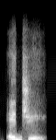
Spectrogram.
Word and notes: edgy: Indian

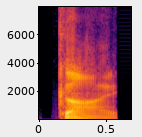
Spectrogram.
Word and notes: KY: British English

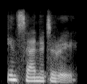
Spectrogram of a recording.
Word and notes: Insanitary: Indian

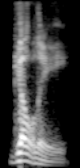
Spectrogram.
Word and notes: ghillie: American English

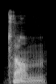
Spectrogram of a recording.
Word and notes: tom: British English

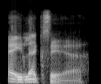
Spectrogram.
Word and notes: alexia: British English

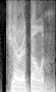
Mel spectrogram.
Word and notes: jeroboam: American English

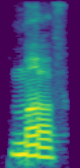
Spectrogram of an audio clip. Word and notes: MIRV: Indian

